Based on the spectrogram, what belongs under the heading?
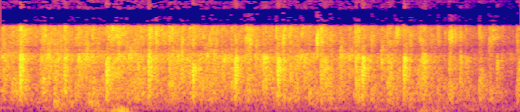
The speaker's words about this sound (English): So please give Sean a round of applause.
